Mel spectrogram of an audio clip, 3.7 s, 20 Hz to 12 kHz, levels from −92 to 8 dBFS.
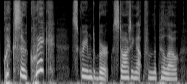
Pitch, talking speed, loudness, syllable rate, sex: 195 Hz, 145 wpm, -21 LUFS, 4.6 syllables/s, female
